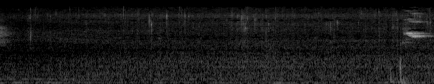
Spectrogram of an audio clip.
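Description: Ripe plantain slices frying in oil in a nonstick pan: a steady soft sizzle with scattered small crackles. A brief sharp high sound near the end.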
